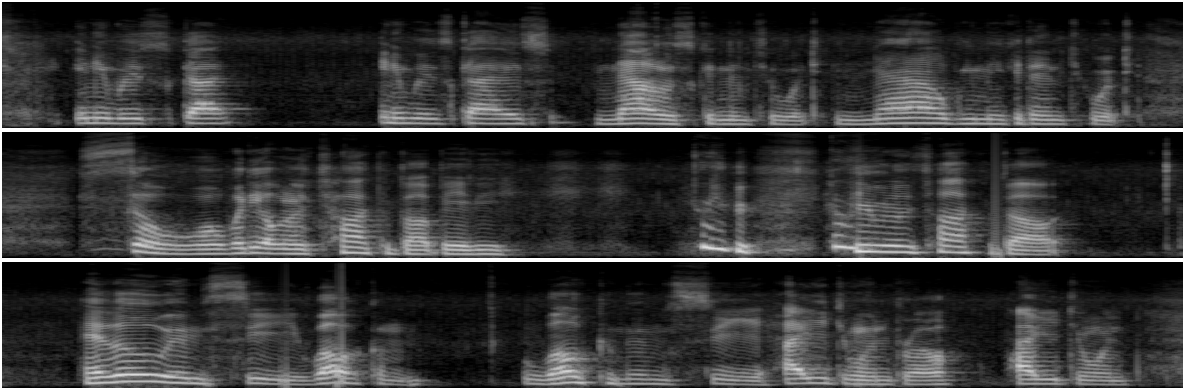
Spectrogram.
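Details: Stuttering, self-reported speech impediment causing stuttering and tripping over words.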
